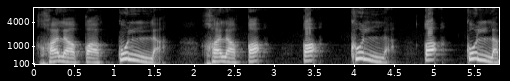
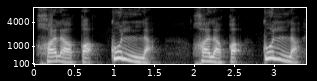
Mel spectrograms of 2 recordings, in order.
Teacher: سے یہ سیم ہے، لیکن صفات کے اعتبار سے فرق ہے، قاف آپ کا مفخمہ ہے، کاف آپ کا باریک ہے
